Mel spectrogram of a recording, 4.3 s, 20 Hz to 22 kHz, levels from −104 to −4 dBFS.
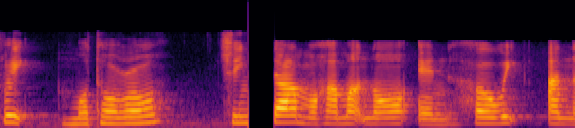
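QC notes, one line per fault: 1.86–4.32 s: input switched to a poorer device, likely. A 200 ms gap, then nothing above 5.6 kHz. The level shifts about 5 dB, with fresh background noise.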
